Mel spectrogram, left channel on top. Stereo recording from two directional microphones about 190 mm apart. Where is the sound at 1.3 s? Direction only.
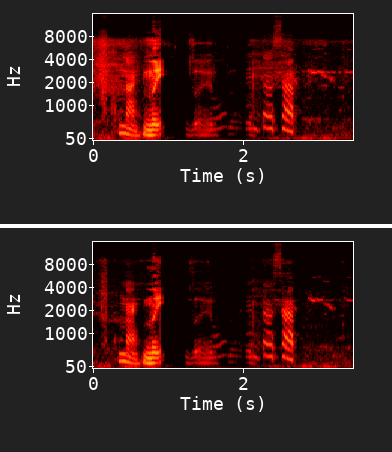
35° right (ahead or behind).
